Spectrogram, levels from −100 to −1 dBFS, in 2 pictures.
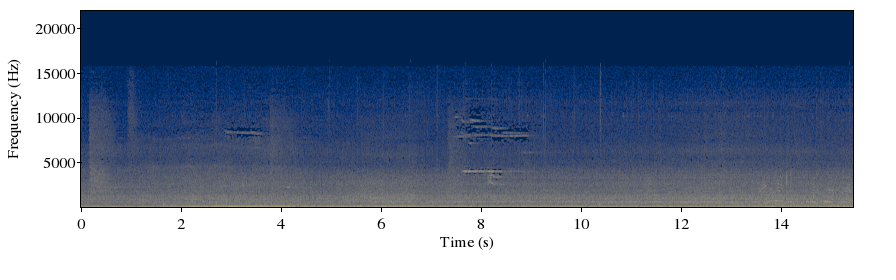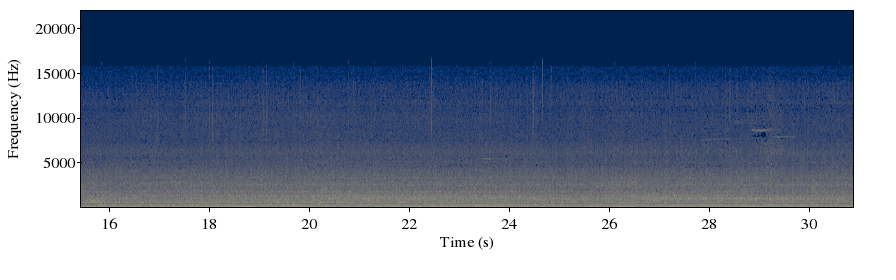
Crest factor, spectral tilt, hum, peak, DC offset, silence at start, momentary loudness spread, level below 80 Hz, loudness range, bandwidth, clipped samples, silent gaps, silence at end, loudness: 14 dB; -5.5 dB/octave; none; -24 dBFS; under 0.1%; 0 s; 4 LU; -44 dBFS; 4 LU; 15.5 kHz; under 0.1%; none; 0 s; -40 LUFS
